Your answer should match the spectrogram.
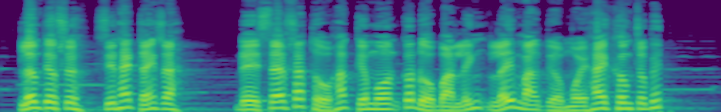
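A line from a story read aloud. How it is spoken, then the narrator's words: Woman's raised voice. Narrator (Vietnamese): Trạm Tình Nữ cao giọng nói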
